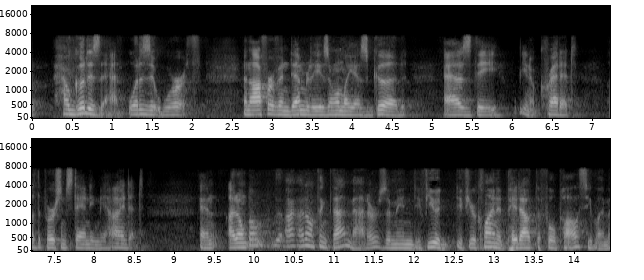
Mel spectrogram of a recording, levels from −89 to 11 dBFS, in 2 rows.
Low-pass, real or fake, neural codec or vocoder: 7.2 kHz; fake; codec, 16 kHz in and 24 kHz out, 1 kbps, XY-Tokenizer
